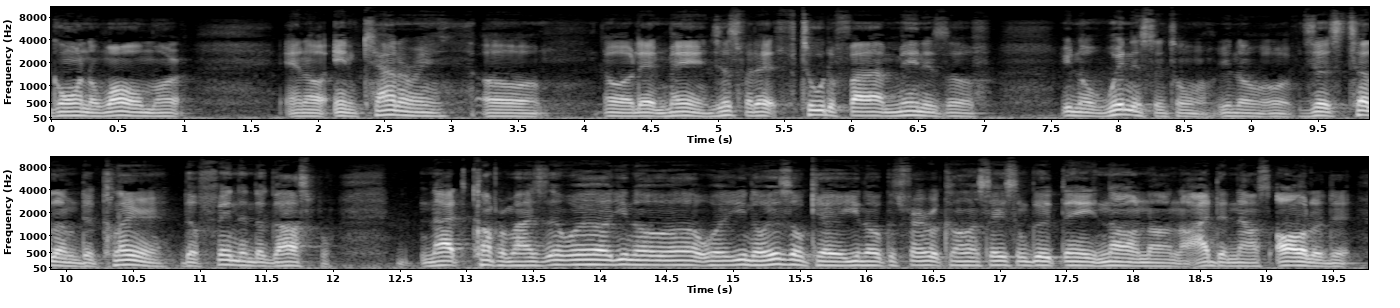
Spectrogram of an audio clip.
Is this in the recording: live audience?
no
